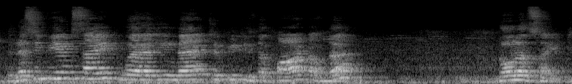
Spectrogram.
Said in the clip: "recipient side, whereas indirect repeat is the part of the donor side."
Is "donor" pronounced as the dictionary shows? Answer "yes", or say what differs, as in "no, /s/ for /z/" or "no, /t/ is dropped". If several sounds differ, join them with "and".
no, /l/ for /n/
